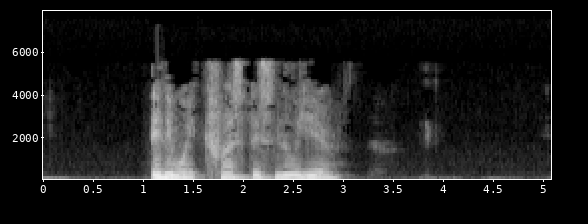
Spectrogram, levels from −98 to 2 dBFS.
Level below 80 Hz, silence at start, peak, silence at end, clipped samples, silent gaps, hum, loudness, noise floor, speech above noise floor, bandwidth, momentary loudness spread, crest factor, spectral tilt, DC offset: -40 dBFS; 0.05 s; 0 dBFS; 2.1 s; under 0.1%; none; none; -15 LUFS; -56 dBFS; 43 dB; 5.8 kHz; 14 LU; 18 dB; -11 dB/octave; under 0.1%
